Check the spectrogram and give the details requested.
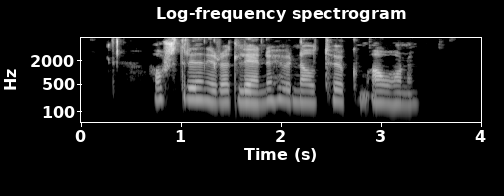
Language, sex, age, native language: Icelandic, female, 50-59, Icelandic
